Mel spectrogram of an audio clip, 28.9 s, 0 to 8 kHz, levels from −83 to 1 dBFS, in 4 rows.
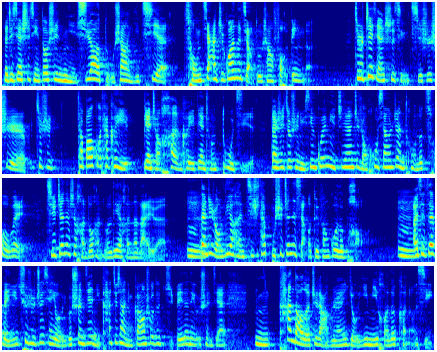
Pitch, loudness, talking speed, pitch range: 225 Hz, -33 LUFS, 320 characters per minute, 200-255 Hz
